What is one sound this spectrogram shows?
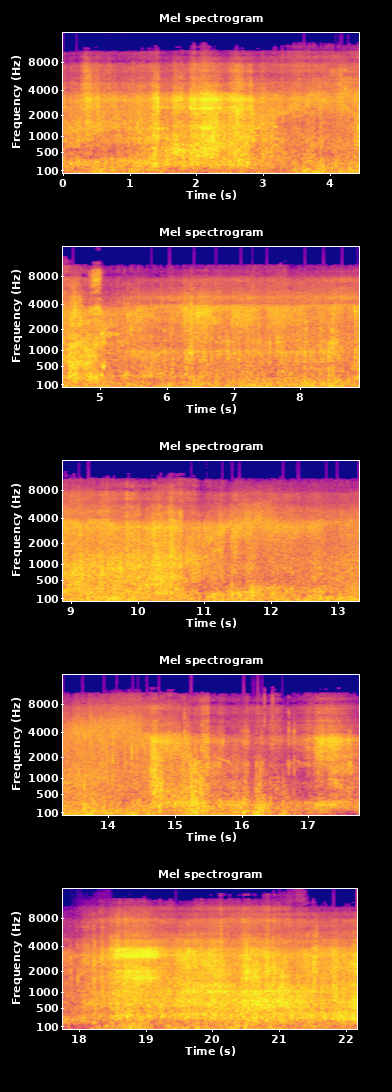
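A snowboard scrapes and hisses across packed snow.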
